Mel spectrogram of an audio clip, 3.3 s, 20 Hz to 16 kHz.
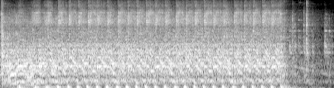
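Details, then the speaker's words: Nissan Skyline RB20 engine (possibly AWD block, special RB20), first start after a missed plug was reconnected and compression confirmed; quick, even firing pulses held steady about three seconds, healthy six running cleanly without misses: normal running. "wow dude I can't believe it though it's pretty sick does sound that's the best sanding RB yet"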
